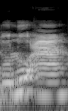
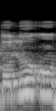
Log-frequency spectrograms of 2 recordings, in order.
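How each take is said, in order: First: The word ends with an a vowel. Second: The word ends with a u vowel. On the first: The speaker calls it right. "Baca tulu'a" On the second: The speaker calls it wrong. "bukan tulu'u"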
